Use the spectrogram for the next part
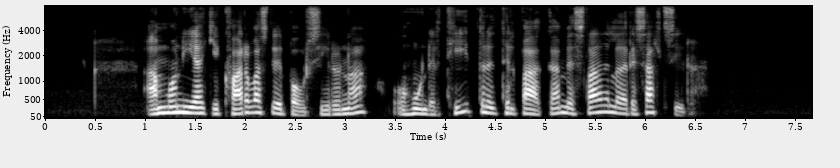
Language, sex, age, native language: Icelandic, male, 60-69, Icelandic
